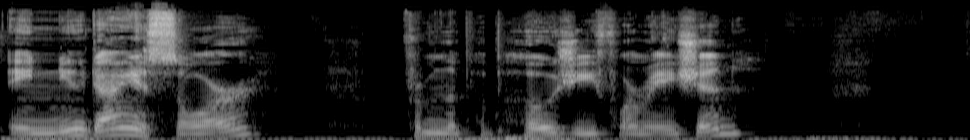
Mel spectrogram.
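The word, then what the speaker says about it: Popo Agie: And this is a new dinosaur from the Poi Formation because apparently that is how you say that. It's not Popo AI, it's Poi.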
